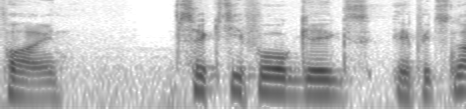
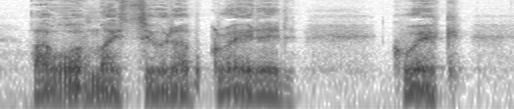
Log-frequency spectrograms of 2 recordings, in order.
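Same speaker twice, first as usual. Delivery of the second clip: rough, rasping, creaky superhero voice. Retelling a Batman impersonation done while upgrading a suit: Batman impersonation. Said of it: "trying to do my Batman impersonation".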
